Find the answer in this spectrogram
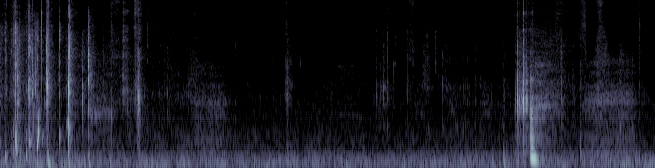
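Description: Plastic squeeze bottle of gold acrylic paint being handled and worked at the nozzle: quick clicks and crackles for the first second or so, then faint taps. A short voice sound, falling in pitch, comes about five seconds in. The nozzle is blocked.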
